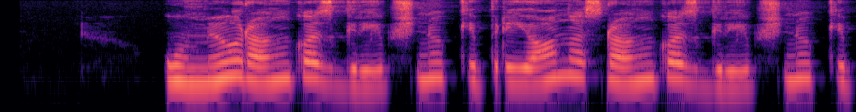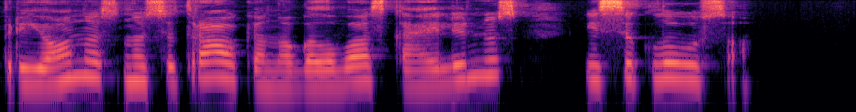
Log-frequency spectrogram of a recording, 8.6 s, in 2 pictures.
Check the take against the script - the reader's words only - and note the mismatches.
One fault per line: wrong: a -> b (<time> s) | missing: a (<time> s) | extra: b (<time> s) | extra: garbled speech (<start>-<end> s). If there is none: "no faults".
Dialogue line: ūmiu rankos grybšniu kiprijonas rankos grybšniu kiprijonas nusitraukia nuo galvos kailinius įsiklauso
no faults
